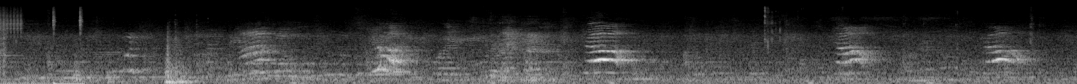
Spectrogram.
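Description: Children's voices: about five short, high-pitched calls and shouts over a steady murmur of background chatter, the loudest about four and a half seconds in.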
